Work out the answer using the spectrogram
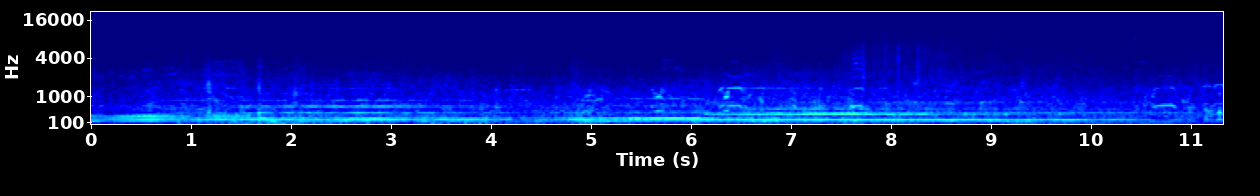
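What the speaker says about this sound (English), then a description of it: "The wind picked up, and panicked geese appeared and quickly went." Panicked geese in What Remains of Edith Finch: a flock honking repeatedly in layered, overlapping calls over a steady windy rumble throughout, moderately loud and continuous.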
